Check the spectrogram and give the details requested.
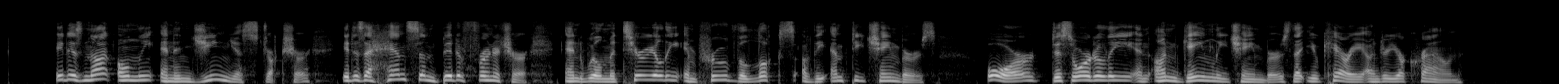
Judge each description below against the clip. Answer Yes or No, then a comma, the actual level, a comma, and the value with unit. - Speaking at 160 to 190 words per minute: No, slow, 135 wpm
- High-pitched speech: No, medium, 165 Hz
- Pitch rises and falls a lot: Yes, wide, 6.4 semitones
